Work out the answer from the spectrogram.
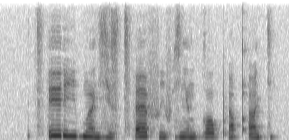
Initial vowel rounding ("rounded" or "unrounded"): unrounded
